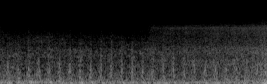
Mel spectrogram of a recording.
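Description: A Mi-24 attack helicopter in the Cold War strategy game Wargame: Red Dragon gives a steady, dense rotor chop with a heavy turbine drone, loud and continuous with no voices.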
